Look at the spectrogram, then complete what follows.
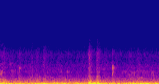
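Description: A Mizushima Rinkai Railway train runs steadily along the rails between Mitsubishi Jikō-mae and Kurashiki-shi, with a dense, low rumble and faint rhythmic clicks of wheels over joints, continuous and fairly loud throughout.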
